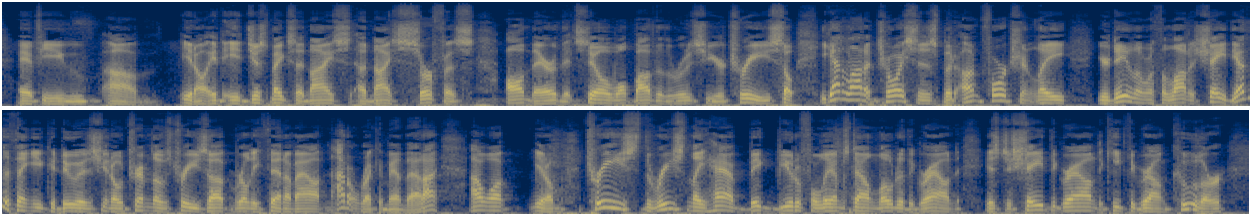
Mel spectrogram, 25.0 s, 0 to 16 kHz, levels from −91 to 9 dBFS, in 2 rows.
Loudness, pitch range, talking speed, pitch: -19 LUFS, 105-140 Hz, 220 wpm, 120 Hz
